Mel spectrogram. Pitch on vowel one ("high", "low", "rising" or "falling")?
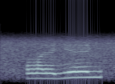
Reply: low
